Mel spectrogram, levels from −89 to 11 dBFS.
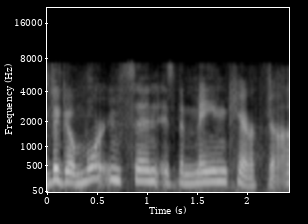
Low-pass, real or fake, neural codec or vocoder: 7.2 kHz; fake; codec, 16 kHz, 1 kbps, FunCodec, trained on Chinese and English, 50 frames a second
